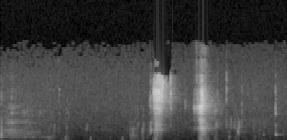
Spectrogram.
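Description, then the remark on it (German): Two sharp, bright crunches of a large ice cube being bitten, taken briefly out of the mouth to suck off the water, a short pause between them, with faint small clicks and crackles around them and no talking. “Oh ich mache den Eiswürfel immer nur so kurz raus.”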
